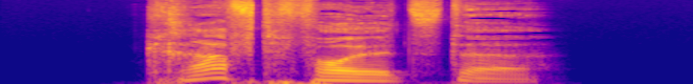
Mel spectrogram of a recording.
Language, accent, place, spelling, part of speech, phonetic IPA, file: German, Germany, Berlin, kraftvollste, adjective, [ˈkʁaftˌfɔlstə], De-kraftvollste.ogg
- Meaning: inflection of kraftvoll: 1. strong/mixed nominative/accusative feminine singular superlative degree 2. strong nominative/accusative plural superlative degree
